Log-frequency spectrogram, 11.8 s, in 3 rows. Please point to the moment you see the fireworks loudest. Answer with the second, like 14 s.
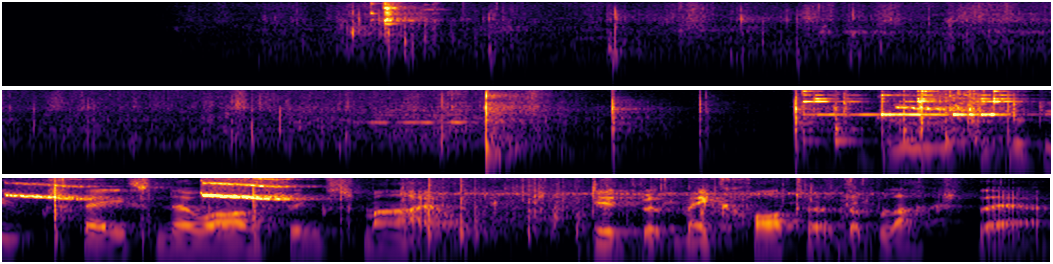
9 s.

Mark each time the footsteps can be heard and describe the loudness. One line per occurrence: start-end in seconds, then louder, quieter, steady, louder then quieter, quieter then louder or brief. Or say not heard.
0.7-11.2 louder then quieter.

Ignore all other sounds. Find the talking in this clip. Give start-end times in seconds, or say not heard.
7.2-11.7.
